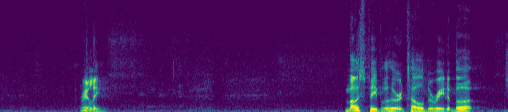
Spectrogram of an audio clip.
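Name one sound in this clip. A man speaks through a microphone in a large room, pausing between phrases.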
